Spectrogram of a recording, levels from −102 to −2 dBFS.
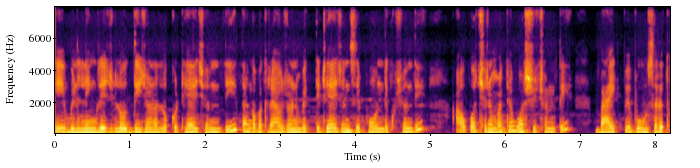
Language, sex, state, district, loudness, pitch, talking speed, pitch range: Odia, female, Odisha, Khordha, -16 LUFS, 210 Hz, 205 wpm, 200-235 Hz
